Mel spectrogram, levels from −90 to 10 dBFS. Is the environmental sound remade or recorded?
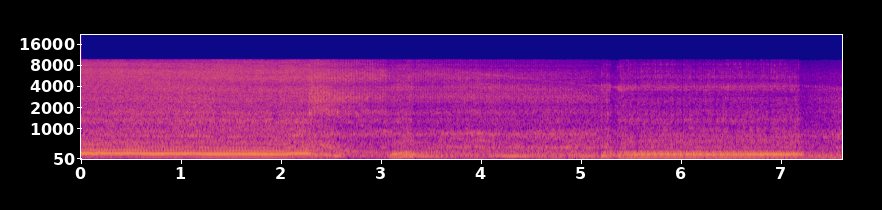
remade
